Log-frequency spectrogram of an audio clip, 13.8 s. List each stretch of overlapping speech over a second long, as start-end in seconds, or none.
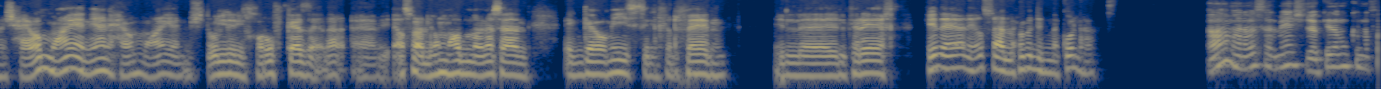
none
